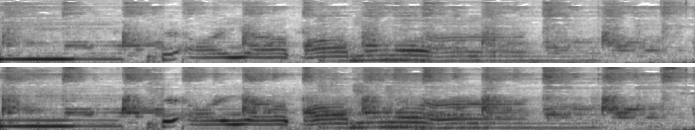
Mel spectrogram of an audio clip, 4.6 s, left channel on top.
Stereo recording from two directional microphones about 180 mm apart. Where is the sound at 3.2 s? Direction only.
25° right (ahead or behind).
